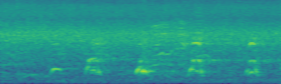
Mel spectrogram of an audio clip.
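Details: German Shepherd Rocarzja Puma at a World Championship agility event giving five short, mid-pitched barks spaced roughly half a second apart over a low murmur of background noise.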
